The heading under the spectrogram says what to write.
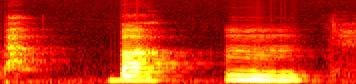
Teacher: These are the sounds where you use your lips mostly together in order to produce the sound. So p, b, would be bilabial sounds where you actually put your lips together.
